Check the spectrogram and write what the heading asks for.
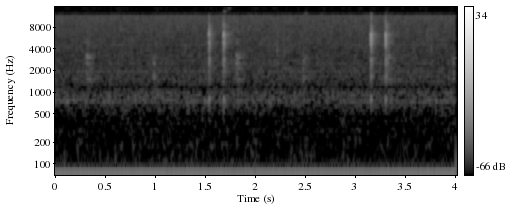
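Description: Faint computer mouse button clicks, each a quick press-and-release pair: one about a second and a half in, another about three seconds in. They sit over a low steady hum.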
